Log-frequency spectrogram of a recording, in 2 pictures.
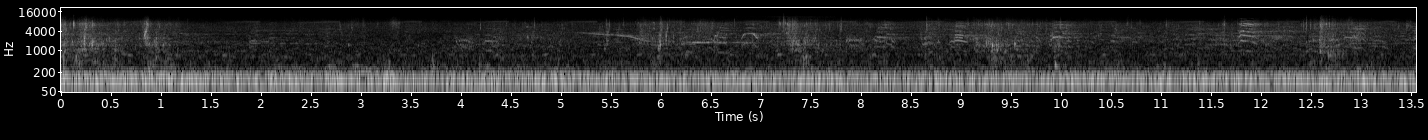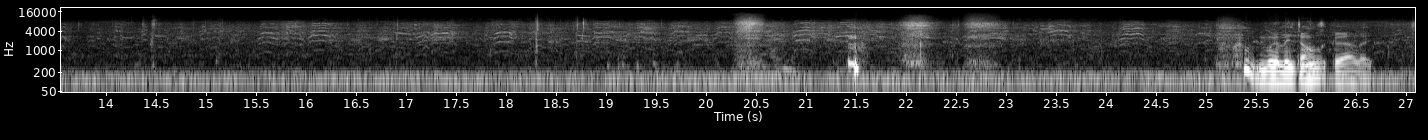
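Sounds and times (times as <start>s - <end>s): steady low rumble: 0.0s - 27.0s.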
